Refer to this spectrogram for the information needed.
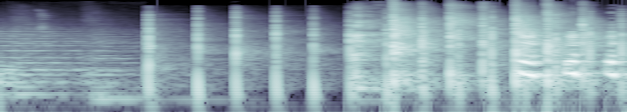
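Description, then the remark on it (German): A fading tone gives way to hand clapping: five crisp, evenly spaced claps, then louder, faster, more irregular clapping that swells into a short burst of applause. “Und wir klatschen mal laut.”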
